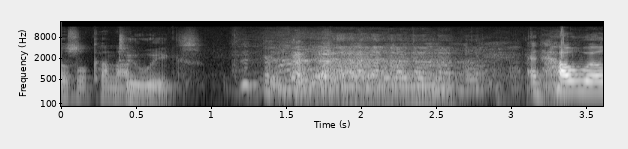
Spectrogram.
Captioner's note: laughter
